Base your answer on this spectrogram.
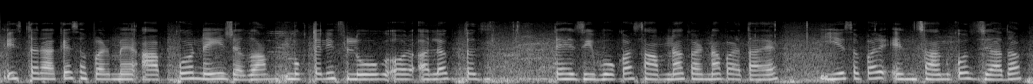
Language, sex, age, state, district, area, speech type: Urdu, female, 18-30, Delhi, East Delhi, urban, spontaneous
